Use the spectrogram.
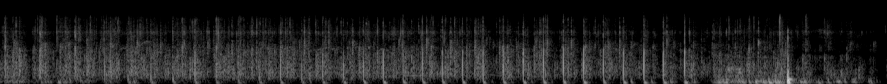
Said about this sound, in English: And I just wanted to applaud you as moms for doing such an amazing job. Let's just applaud all the moms right now. Can we do that?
